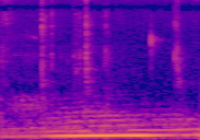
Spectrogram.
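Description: A man humming a single low, steady "hmm" with his mouth closed for about a second and a half, fading near the end.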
